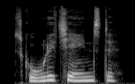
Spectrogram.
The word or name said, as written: skoletjeneste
